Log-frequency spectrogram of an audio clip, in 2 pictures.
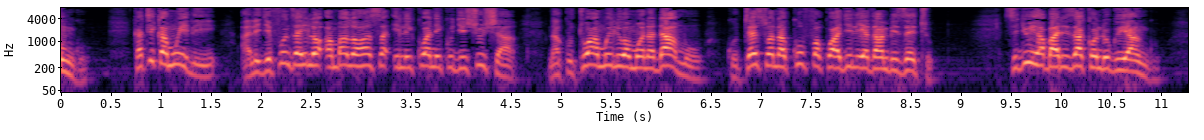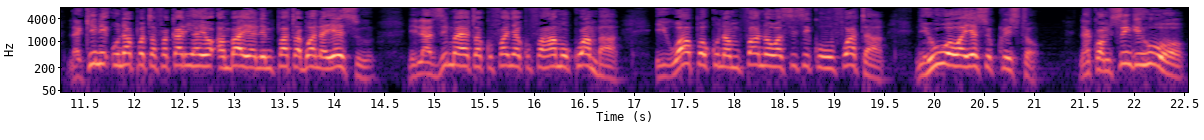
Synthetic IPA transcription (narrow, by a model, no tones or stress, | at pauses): ŋɡu | katikamwili | a̰liʄifunzahilɔʔambalɔhasaʔilikuwanikuʄiʃuʃa̰ | na̰kutɔamwiliwamwanaɗamṵ | kutɛswanakufwakwaːʄilijaðambizɛtu | siʄuihaɓaɾizakɔnduɠujaŋɡu | la̰kiniʔunapɔtafakaɾihajɔʔambajɔjalim̩pataɓwanajɛsṵ | nilazimajatakufaɲakufahamukwamba̰ | iwapɔkunam̩fanɔwasisikuːfuata̰ | nihuɔwajɛsukɾistɔ̰ | nakwam̩siŋɡihuɔ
